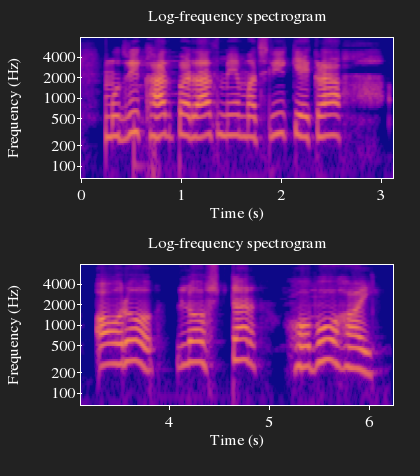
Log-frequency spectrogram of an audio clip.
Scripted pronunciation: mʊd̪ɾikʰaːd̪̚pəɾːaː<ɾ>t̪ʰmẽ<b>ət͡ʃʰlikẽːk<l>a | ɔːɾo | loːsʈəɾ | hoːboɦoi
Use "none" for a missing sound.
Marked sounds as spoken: none, m, ɽ

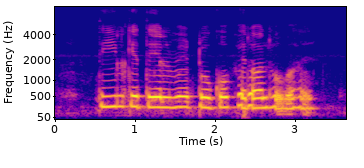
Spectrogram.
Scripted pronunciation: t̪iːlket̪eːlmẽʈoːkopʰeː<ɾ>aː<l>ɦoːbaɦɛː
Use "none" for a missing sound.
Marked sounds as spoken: ɾ, l

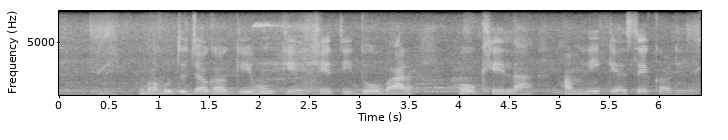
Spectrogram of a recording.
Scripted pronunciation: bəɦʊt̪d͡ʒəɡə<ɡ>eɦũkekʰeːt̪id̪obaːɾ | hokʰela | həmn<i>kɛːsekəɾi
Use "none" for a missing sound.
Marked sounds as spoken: ɡ, i

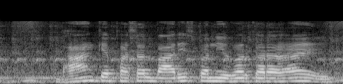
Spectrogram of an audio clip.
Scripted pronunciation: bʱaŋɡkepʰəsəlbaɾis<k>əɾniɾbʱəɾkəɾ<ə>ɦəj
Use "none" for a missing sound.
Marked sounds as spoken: p, ə

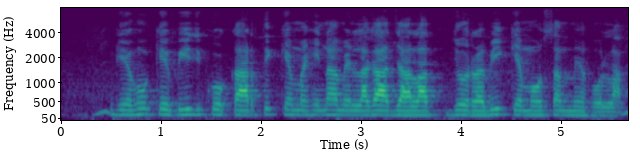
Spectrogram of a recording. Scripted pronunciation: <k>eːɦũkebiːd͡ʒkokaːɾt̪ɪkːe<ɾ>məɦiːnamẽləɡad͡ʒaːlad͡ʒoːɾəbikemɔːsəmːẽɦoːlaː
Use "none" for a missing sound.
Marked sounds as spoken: ɡ, none

